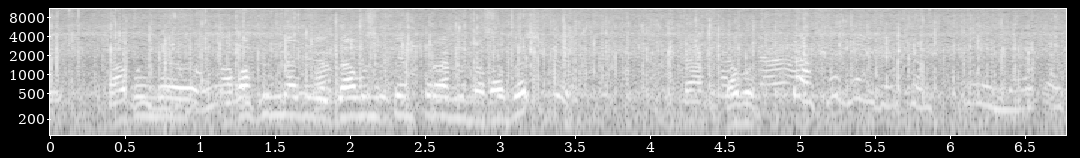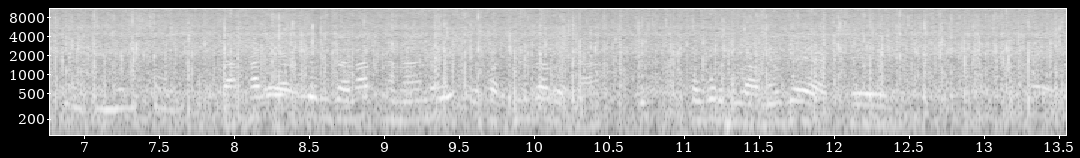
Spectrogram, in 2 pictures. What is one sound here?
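Light rain patters on umbrellas.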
